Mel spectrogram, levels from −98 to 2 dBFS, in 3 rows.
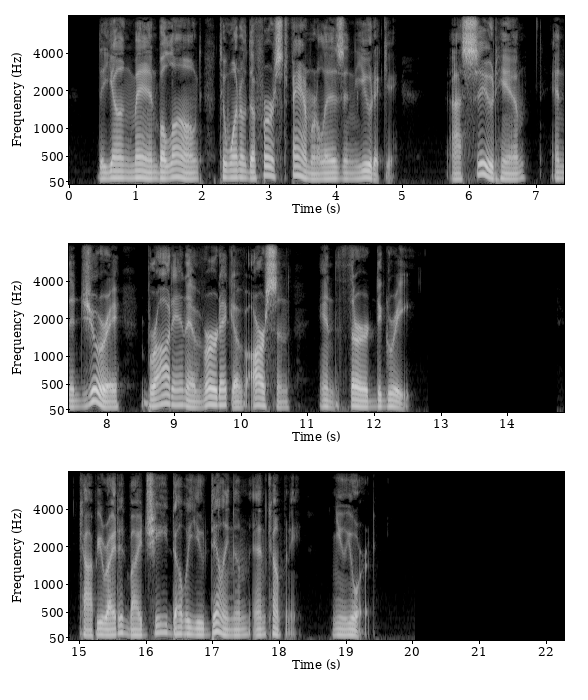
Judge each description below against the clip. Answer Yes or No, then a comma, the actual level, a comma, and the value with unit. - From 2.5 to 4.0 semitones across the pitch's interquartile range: Yes, average, 3.6 semitones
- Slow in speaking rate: Yes, slow, 95 wpm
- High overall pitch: No, low, 110 Hz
